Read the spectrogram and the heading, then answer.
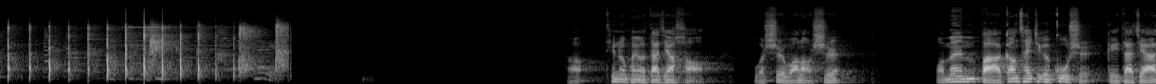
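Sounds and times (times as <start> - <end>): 
rhythmic applause: 0.0 - 2.9
speech: 5.7 - 8.6, 9.4 - 11.5.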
